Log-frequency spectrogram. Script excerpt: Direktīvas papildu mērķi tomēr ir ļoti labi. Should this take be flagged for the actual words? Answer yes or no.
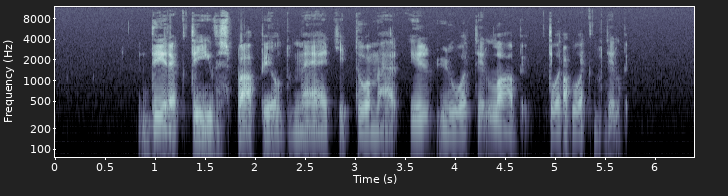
yes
